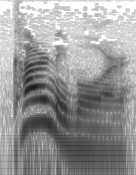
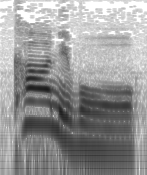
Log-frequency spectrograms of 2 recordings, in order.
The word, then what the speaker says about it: carnivore: 当然老师用的是美式发音，英式发音的前后都没有卷舌音，这么读大声点 carnivore，就是美音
